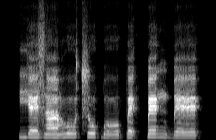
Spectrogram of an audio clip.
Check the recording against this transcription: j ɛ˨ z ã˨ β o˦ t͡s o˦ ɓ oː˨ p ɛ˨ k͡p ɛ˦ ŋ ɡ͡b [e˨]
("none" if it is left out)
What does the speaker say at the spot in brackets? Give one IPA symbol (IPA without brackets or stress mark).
ɛ˨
